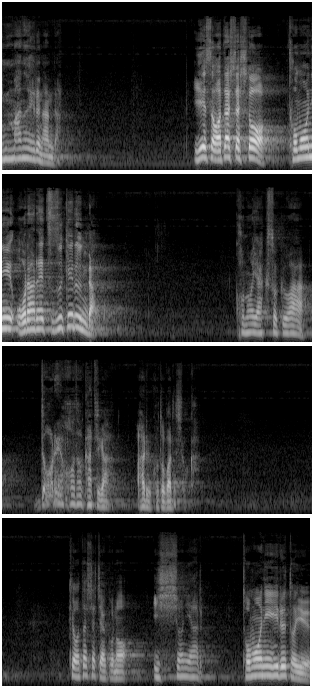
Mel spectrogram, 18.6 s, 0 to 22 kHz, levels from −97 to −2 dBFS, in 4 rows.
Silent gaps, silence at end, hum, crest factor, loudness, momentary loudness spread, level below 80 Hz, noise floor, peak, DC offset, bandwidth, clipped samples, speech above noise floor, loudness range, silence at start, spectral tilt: none; 0 s; none; 24 dB; -30 LUFS; 19 LU; -86 dBFS; -73 dBFS; -8 dBFS; under 0.1%; 16 kHz; under 0.1%; 43 dB; 17 LU; 0 s; -5 dB/octave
